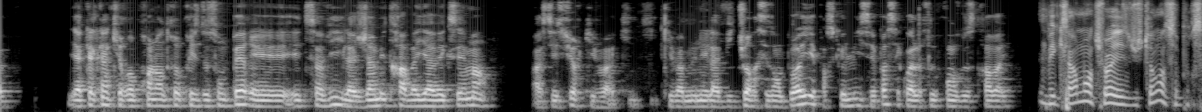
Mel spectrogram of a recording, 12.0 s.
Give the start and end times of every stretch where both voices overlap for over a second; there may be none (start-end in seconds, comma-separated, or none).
none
